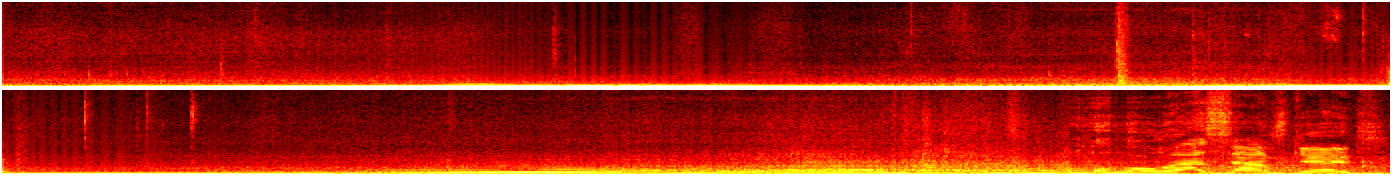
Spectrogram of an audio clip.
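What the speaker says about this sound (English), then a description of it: "I think the Aperta is going to be driven out and we can see it out on the road" A Ferrari LaFerrari Aperta is driven out of Fiorano onto the road, its engine note rising and falling through repeated sweeping revs as the car accelerates. The sound is close and steady, with road and wind noise underneath.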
